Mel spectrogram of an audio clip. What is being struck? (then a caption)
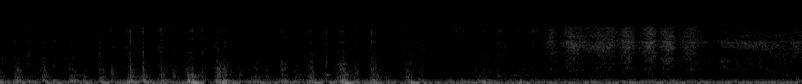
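Short-pile carpet floor. A hand scratches and rubs a short-pile grey carpet floor with its nails and fingertips. The result is a steady, dense, irregular scratching and rubbing texture with a low, muffled body and a soft, bright hiss that grows more noticeable toward the end.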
